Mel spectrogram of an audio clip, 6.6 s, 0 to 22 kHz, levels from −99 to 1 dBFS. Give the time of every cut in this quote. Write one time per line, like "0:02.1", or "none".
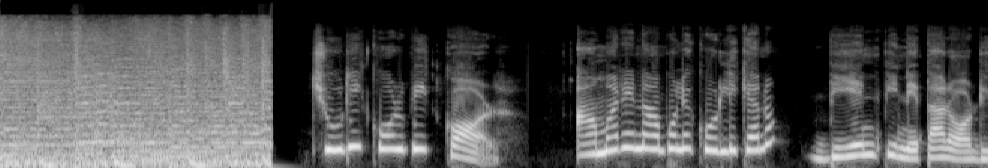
0:05.3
